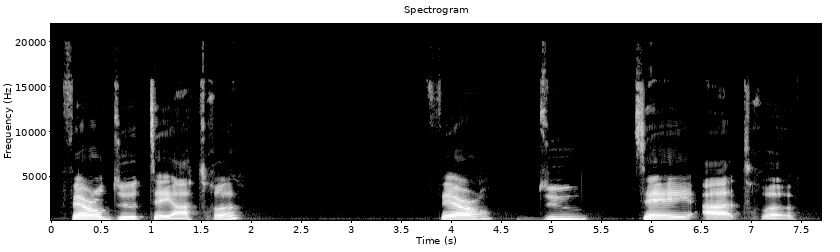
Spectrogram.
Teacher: remember our th is still pronounced like a regular t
